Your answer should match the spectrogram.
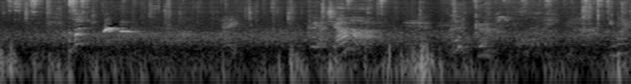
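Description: Footsteps on concrete pavement from a person in boots walking a leashed dog, with irregular knocks and scuffs.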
